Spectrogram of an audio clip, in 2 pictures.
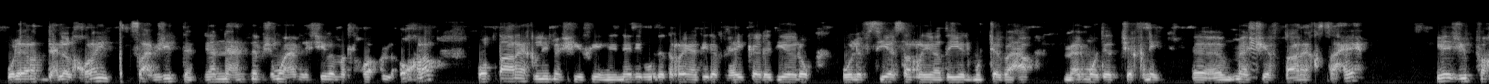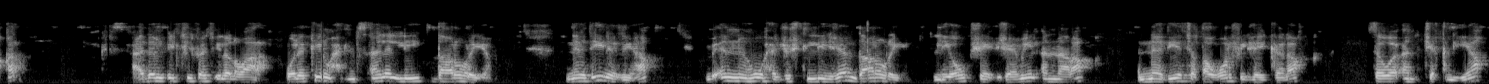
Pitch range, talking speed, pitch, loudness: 115-145 Hz, 125 wpm, 120 Hz, -19 LUFS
